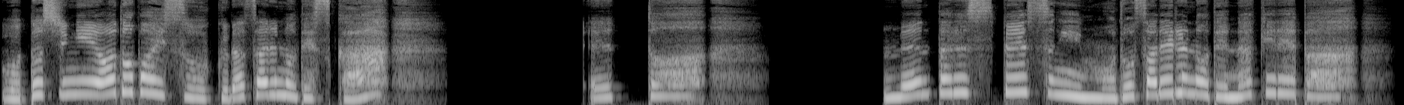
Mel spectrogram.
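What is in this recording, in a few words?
HELLO Japanese, Voice; GF Alarm; G36CMod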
